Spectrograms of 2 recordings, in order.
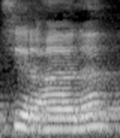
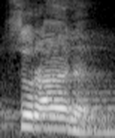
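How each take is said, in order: First: The first vowel is an i sound. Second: The first vowel is a u sound. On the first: "boleh sir'ana" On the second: "boleh sur'ana"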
